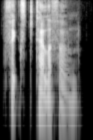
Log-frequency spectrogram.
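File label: "fixed telephone", British English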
